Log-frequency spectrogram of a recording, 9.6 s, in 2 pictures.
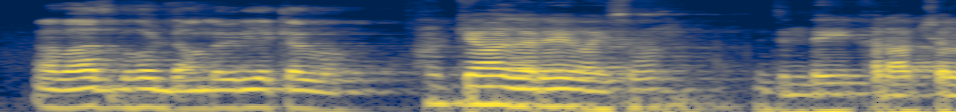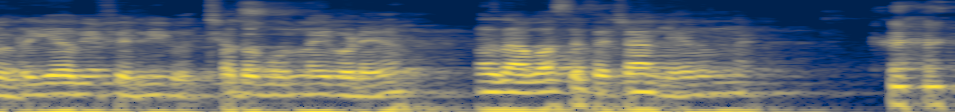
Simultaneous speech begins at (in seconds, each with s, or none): none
